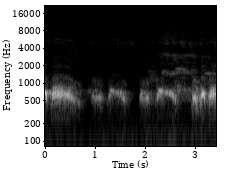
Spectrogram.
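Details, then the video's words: Spotted dove of the northern Vietnamese type with a whistle-like voice, used to lure wild doves: low mellow coos in a broken series of short and drawn-out notes, a faint thin tone above near the end. "Tiếng chim cu gáy miền bắc kích bổi mới nhất, cu gáy giọng còi, Terkukur"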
